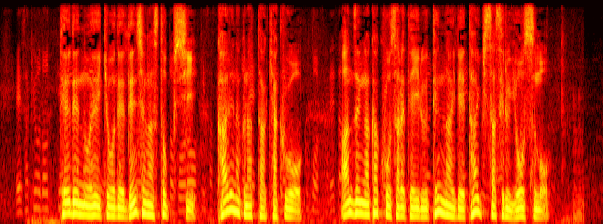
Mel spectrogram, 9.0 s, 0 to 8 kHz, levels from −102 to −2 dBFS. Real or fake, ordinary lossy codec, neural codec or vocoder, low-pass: real; none; none; 7.2 kHz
